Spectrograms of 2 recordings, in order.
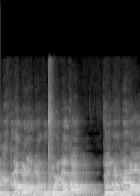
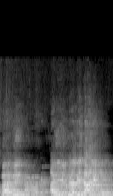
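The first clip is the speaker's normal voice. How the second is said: proud declaration; 6 semitones higher than usual. Acted. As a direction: announce yourself boldly. Ali proclaiming himself before battle.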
